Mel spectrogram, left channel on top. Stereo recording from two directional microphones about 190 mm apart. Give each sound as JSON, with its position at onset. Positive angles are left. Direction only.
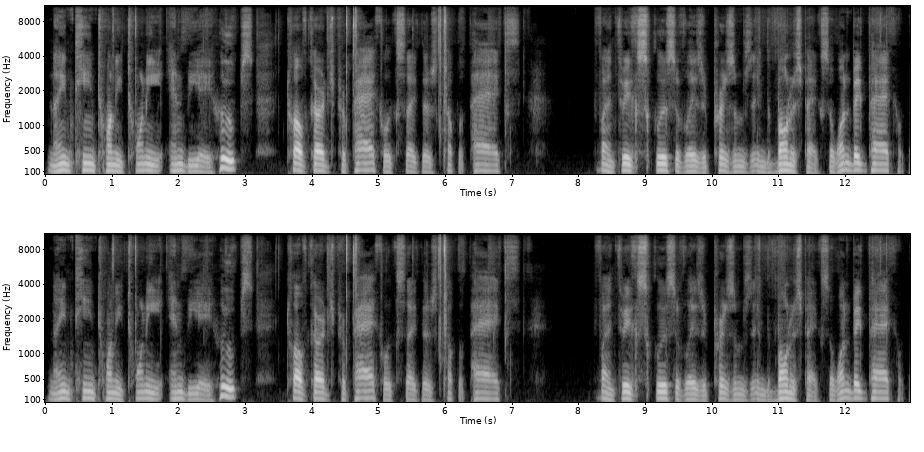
{"t": 0.1, "sound": "speech", "side_deg": 25}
